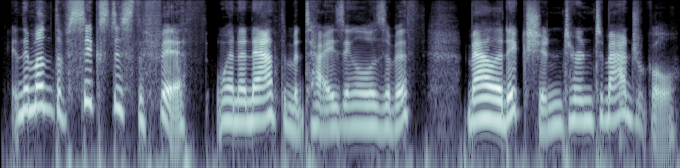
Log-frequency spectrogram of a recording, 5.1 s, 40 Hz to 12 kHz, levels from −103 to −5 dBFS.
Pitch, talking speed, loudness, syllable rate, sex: 205 Hz, 165 wpm, -22 LUFS, 6.4 syllables/s, female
